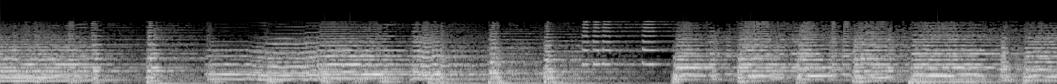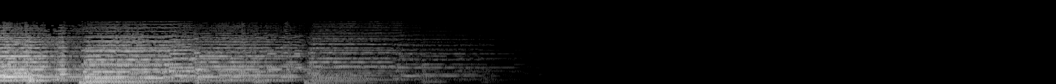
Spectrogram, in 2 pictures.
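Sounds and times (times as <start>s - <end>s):
brass band music: 0.0s - 15.5s.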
